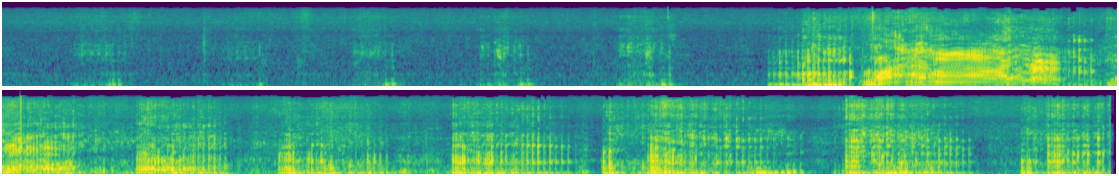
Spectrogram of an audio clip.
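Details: Lions of a pride growl as they feast at supper. A few soft grunts come first, then loud, harsh, overlapping snarls and rumbling growls, repeated in ragged bursts about every second until the end.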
